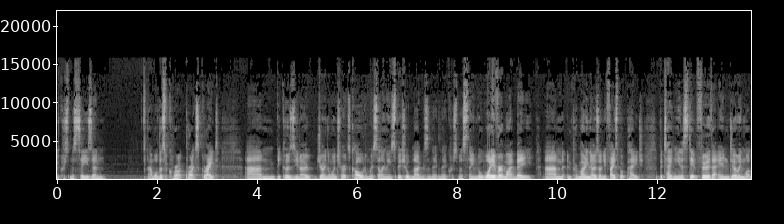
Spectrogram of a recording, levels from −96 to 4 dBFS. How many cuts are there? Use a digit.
3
